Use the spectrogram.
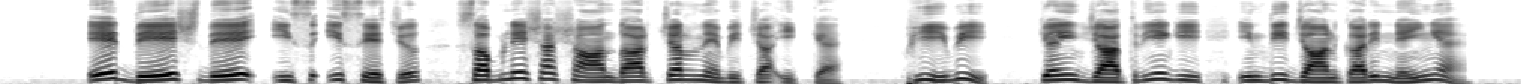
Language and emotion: Dogri, neutral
